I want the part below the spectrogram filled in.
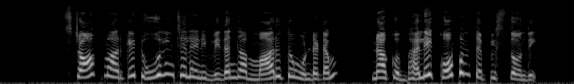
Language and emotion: Telugu, angry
